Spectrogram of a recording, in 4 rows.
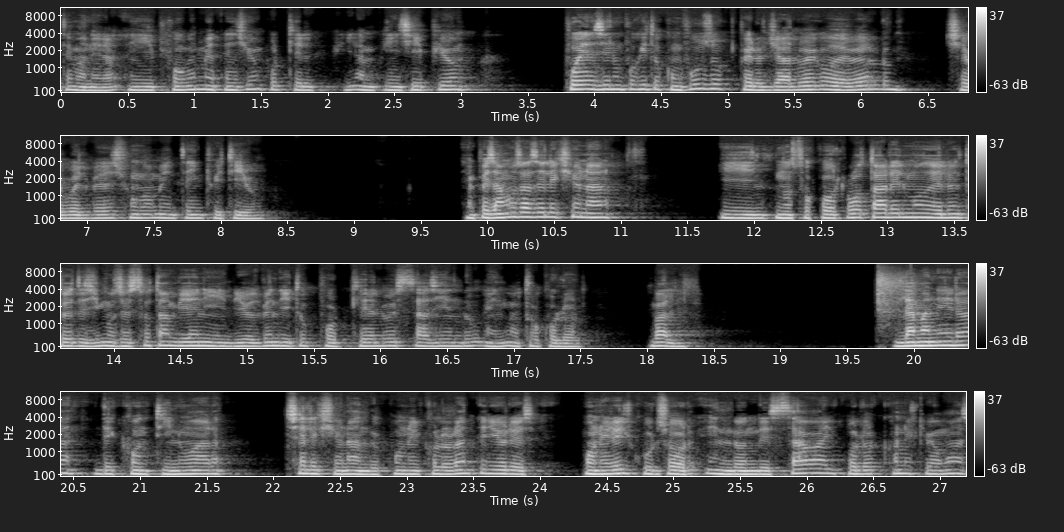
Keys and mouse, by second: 7.4-13.3 middle drag, 14.0-17.1 drag, 18.6-25.5 middle drag.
